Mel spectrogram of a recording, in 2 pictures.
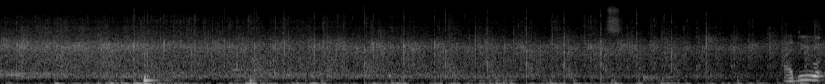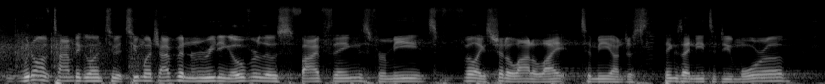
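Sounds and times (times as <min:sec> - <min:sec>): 
applause: 0:00.0 - 0:09.4
speech: 0:01.4 - 0:01.6, 0:07.9 - 0:16.3.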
